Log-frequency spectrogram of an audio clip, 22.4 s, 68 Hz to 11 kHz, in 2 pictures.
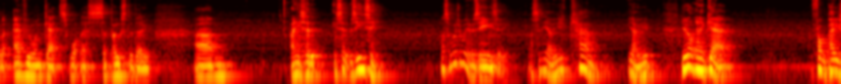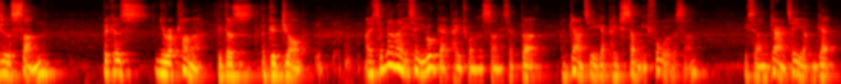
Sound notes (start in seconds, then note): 15.2 laughs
